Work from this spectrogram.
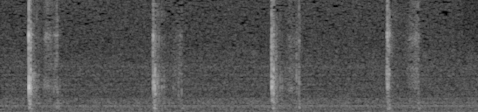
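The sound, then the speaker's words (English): Four crisp, evenly spaced keystrokes on a computer keyboard as a password is typed in, each a sharp tap over a faint steady hum. “Oh, he's got info on his computer though. We're on the right track. He types in Huey.”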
